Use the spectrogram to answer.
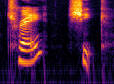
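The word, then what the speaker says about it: très chic: a bracelet tray chic you say it like this trey chic it means very fancy and the gravy is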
